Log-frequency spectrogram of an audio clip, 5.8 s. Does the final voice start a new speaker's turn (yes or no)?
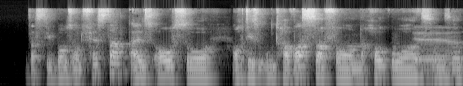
no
